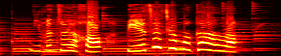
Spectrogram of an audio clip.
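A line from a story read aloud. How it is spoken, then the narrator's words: Loud shout. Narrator (Chinese): 大声喊道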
